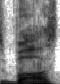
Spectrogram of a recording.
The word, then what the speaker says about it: Voss: it go nice Chris Voss deserves Boss Water and his last name rhymes with Ross So Voss and Ross this was supposed to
